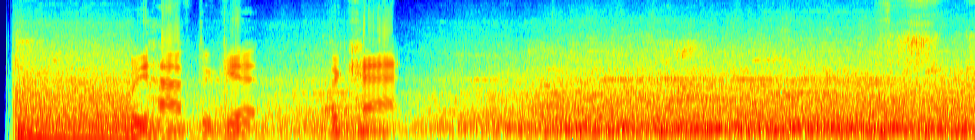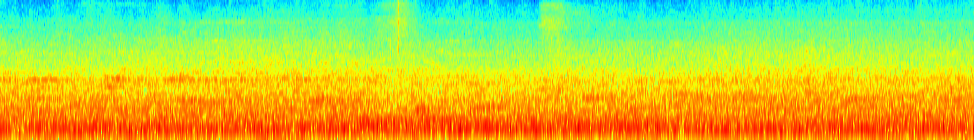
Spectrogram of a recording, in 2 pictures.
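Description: A claw machine's crane whirs as it moves and lowers.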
